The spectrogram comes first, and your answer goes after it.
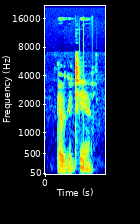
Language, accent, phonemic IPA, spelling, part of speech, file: English, Southern England, /ˌboʊɡəˈtɪɚ/, bogatyr, noun, LL-Q1860 (eng)-bogatyr.wav
- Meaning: A medieval heroic warrior in Kievan Rus, akin to the Western European knight-errant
